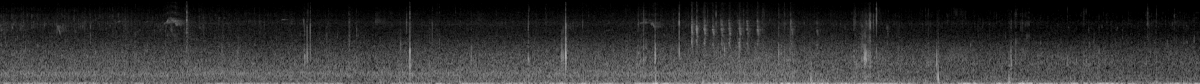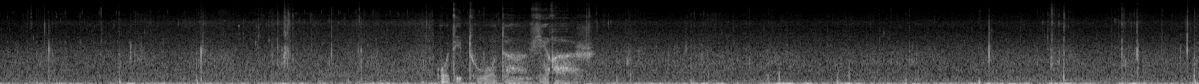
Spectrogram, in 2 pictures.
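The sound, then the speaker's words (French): Wind blows gently through leafy deciduous trees along a trail, making a steady, continuous rustle at a moderate level for the whole stretch, with a few brief higher chirps partway through. “Le souffle du vent qui éclabousse avec délicatesse les feuillus.”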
